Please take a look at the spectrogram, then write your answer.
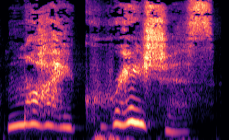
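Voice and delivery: high, loud, drawn-out exclamation; exclaiming. A narrator's reading. Stout cabbage reacts after the chase, exclaiming. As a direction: stretch it out in loud amazement.

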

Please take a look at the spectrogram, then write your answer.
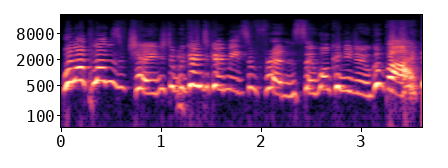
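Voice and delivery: high, loud, airy goodbye; hammed-up carefree farewell; mock breezy brush-off. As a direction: dismiss them with fake cheer. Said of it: "Like this".

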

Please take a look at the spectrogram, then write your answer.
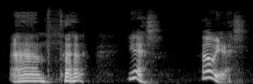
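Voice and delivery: nervous giggly yes; nervous laugh. A narrator's reading. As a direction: laugh off the awkward question.

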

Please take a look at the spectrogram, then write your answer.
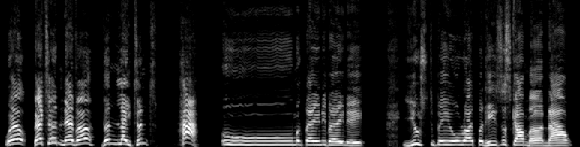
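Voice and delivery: high, gleeful teasing voice; teasing character voice. Acted. Ghost teasing McBain about Luton, high and gleeful. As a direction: crow over the pun and tease.

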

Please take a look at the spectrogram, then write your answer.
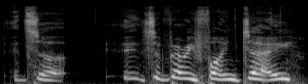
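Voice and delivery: high, slow, hesitant rabbit voice; falter, then pipe up nervously; timid. A narrator's reading. Rabbit makes small talk with Alice, timid. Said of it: "said a timid voice".

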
